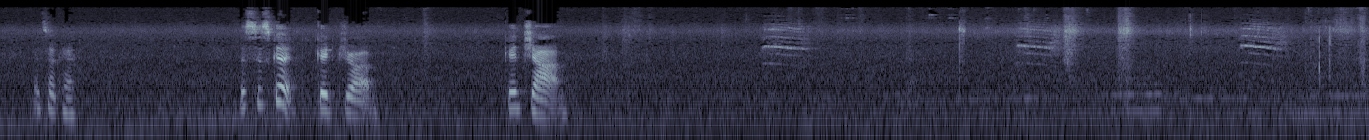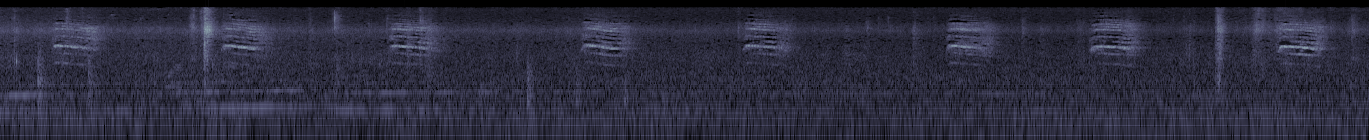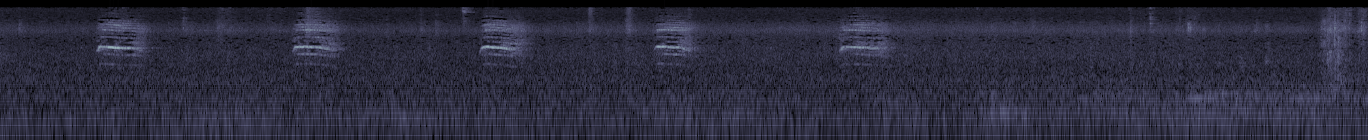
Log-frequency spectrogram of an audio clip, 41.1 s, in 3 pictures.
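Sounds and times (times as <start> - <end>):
high falling bird call: 14.2 - 14.8.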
